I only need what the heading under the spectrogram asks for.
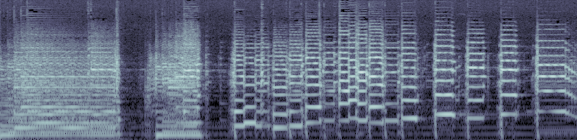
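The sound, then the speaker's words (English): Electric guitar played through a Boss chorus pedal into a tight crunch amp setting: two sustained, shimmering chords, then a quick run of picked single notes with a warbling, doubled tone. “It's got that, I think it's a rather characteristic sound, the Boss chorus. This is a Boss effect. This is a Boss pedal, so all the choruses are going to be Boss chorus.”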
